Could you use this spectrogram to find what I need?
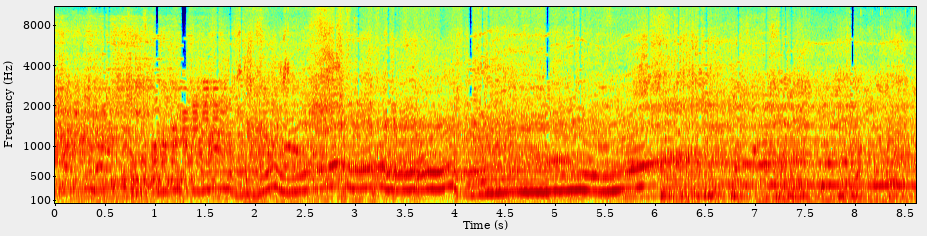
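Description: Tyres screech and squeal on asphalt.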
